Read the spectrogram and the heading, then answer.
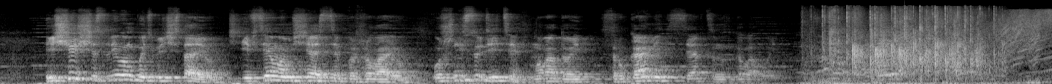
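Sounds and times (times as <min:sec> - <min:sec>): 
speech: 0:00.4 - 0:07.8
crowd clapping: 0:08.0 - 0:10.5.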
